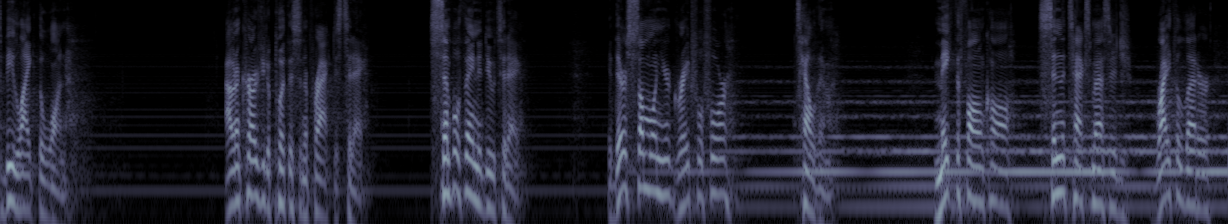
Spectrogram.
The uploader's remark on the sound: Sermons that he preached at New Life Church in Lakewood, Ohio.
